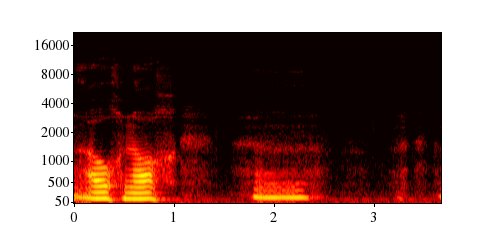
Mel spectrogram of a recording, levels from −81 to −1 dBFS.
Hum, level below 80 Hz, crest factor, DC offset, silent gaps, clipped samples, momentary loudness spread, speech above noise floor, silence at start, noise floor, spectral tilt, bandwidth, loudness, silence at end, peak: none; -58 dBFS; 18 dB; under 0.1%; none; under 0.1%; 20 LU; 31 dB; 0 s; -58 dBFS; -9.5 dB/octave; 10.5 kHz; -28 LUFS; 0 s; -12 dBFS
